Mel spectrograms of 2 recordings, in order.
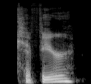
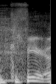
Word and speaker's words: kefir: Kefir. Okay, roll on. Anyway. – So I should just call it kefir because that's what people know it by, but it's actually pronounced kefir.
